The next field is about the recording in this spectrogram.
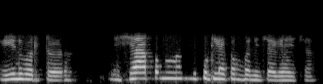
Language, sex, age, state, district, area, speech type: Marathi, female, 30-45, Maharashtra, Osmanabad, rural, conversation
